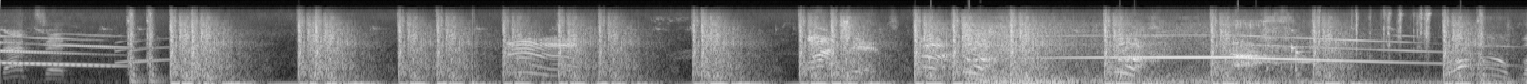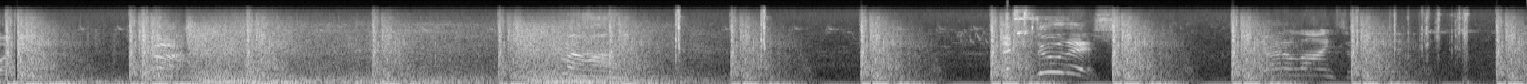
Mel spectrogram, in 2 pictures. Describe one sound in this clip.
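Video game gunshots rattle rapidly from a small phone speaker.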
